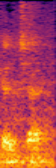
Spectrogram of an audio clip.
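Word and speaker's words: Kecak: But there are solos in the ketchak.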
